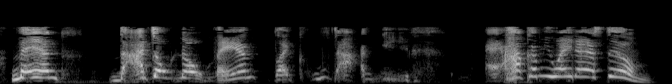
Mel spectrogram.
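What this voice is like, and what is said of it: Imitates another person's voice. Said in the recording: “my Kyle Smith impression”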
